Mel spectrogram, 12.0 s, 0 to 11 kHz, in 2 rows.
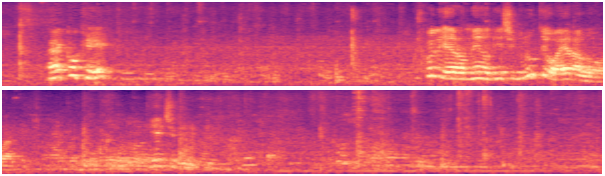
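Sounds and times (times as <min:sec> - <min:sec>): students murmuring: 0:00.5 - 0:12.0.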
